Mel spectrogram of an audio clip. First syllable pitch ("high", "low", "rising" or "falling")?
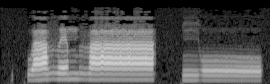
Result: rising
